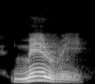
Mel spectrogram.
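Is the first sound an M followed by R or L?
R. The word has an R sound in it.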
